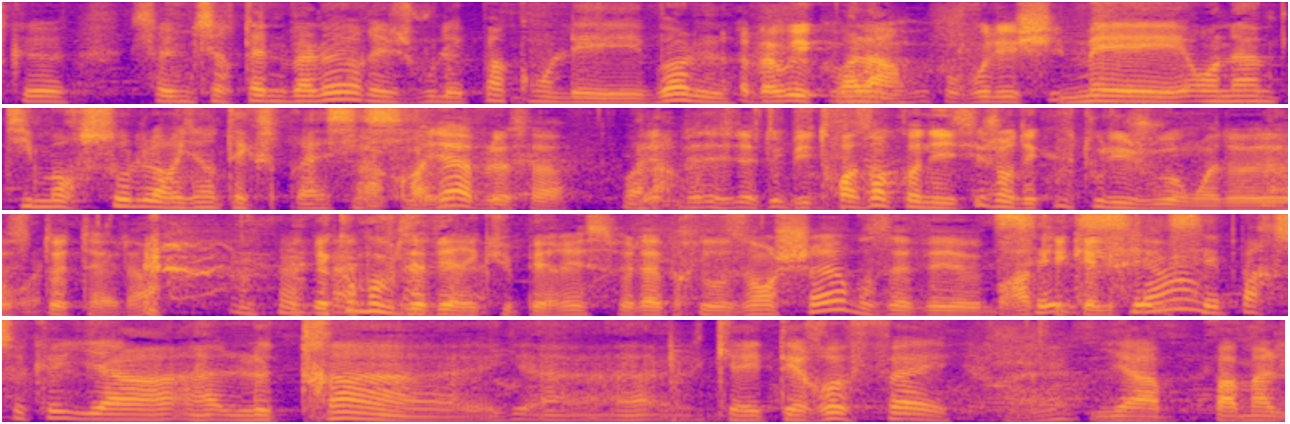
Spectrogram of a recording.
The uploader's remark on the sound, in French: En direct et en public depuis l'Hôtel Bedford à Paris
